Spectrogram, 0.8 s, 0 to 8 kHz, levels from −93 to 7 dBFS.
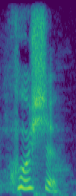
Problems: none marked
